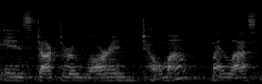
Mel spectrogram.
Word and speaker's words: Thoma: Lauren Toma. My last name is spelled T H O M A.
